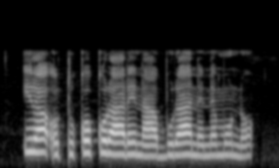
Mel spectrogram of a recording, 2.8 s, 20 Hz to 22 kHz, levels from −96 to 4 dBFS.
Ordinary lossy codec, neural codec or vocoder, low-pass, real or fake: none; none; 7.2 kHz; real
